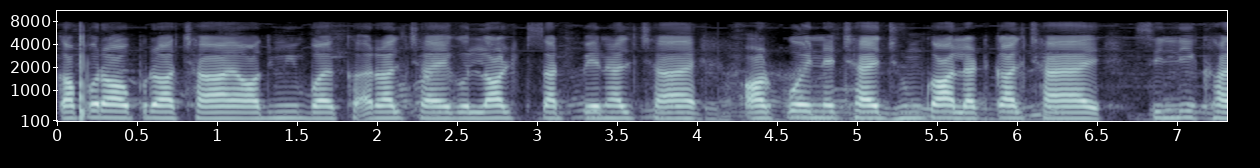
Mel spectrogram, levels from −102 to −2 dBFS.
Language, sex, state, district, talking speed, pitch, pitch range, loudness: Maithili, male, Bihar, Begusarai, 165 wpm, 180 Hz, 175-185 Hz, -23 LUFS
